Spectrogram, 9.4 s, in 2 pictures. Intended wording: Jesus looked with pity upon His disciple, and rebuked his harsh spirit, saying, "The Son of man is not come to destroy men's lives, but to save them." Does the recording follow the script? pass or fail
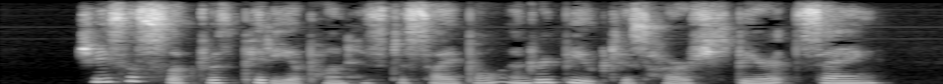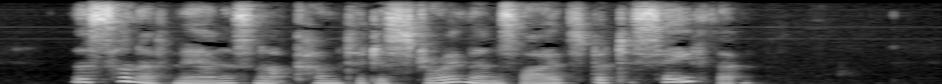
pass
